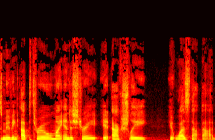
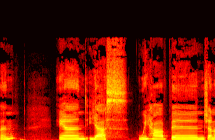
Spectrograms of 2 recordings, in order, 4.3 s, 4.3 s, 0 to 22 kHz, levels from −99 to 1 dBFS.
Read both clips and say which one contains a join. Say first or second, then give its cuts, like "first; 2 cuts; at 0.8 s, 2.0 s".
second; 1 cut; at 2.6 s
